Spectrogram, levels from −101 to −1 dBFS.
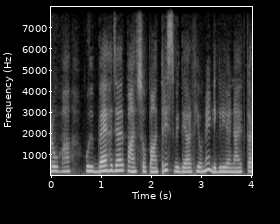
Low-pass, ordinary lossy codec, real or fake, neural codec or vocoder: none; none; fake; codec, 16 kHz, 0.8 kbps, ZipCodec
